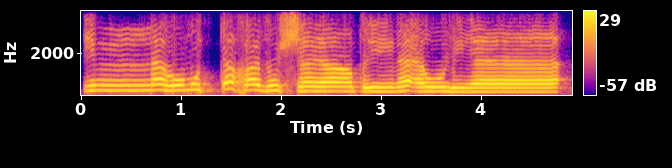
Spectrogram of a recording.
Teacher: مد متصل حكمه الوجوب يجب مده بمقدار 4 أو 5 حركات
